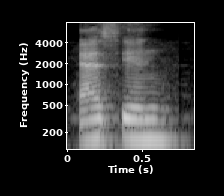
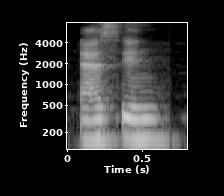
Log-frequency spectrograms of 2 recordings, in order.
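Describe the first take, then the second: The two takes are said the same way.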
